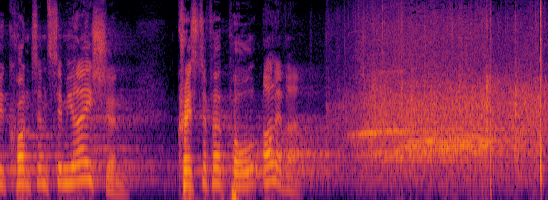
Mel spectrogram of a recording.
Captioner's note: applause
